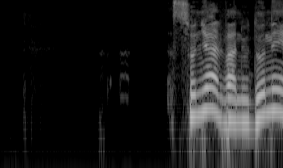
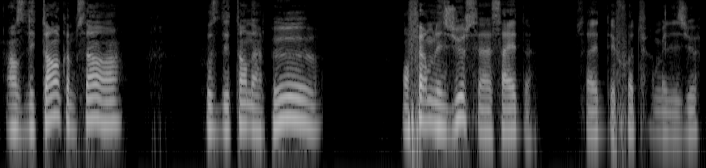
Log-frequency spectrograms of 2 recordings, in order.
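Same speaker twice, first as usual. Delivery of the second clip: lower, soft relaxing voice; calming prayer lead; 5 semitones lower, 4 dB quieter than usual. Acted. Preacher guiding the congregation to relax, soft low voice. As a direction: ease them into calm.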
